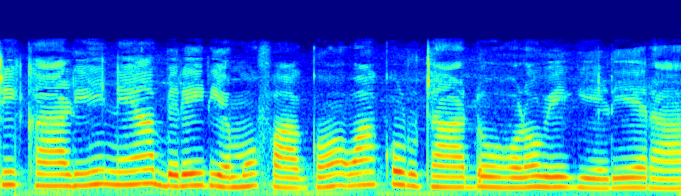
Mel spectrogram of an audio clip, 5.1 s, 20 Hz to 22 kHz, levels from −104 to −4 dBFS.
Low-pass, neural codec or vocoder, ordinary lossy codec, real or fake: 9.9 kHz; none; AAC, 48 kbps; real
